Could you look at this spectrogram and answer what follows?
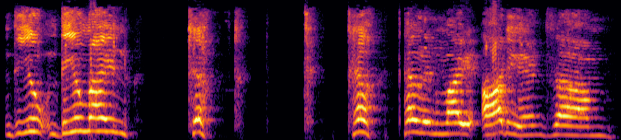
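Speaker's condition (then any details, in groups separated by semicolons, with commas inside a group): Cerebral palsy; uses wheelchair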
